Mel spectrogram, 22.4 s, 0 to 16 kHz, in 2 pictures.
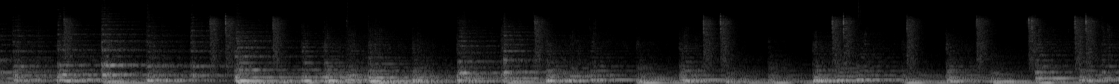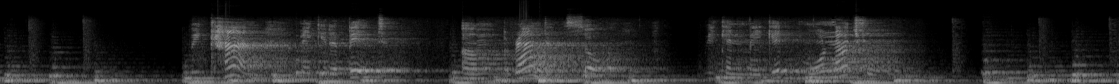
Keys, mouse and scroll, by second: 0.3 shift+click, 1.0-2.5 middle drag, 4.0 shift+click, 4.9 middle click, 6.5 click, 8.9 shift+click, 10.2 shift+click, 11.0-12.6 middle drag, 12.6 shift+click, 13.4 middle click, 16.3 middle click, 19.6 middle click, 21.7 middle click.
